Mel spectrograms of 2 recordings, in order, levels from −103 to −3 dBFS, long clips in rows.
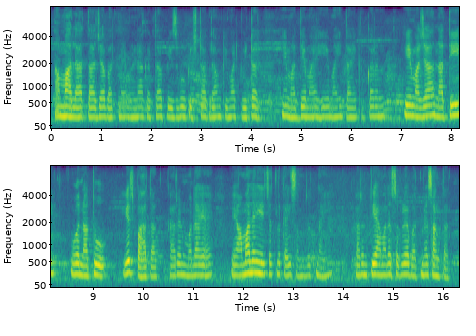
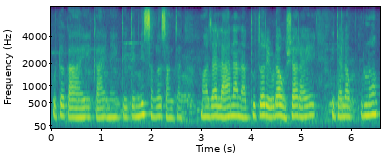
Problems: none marked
